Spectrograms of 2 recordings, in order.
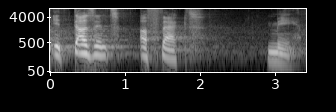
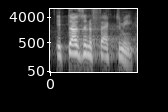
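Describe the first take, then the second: First: "doesn't" stretched very slow, falling; drawn-out doesn't. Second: Said in the usual way. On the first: Shown as a demonstration. Speaker mocks the teen's excuse, slow stress on "doesn't". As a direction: lean slowly into "doesn't", let "me" drop away.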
